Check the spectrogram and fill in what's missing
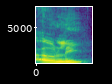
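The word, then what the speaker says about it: Onley: Eh, die van, van, Oscar Only? Ja, van Team DSM Firmenich PostNL. Nice. Zeg ik het goed? Ja, hè?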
